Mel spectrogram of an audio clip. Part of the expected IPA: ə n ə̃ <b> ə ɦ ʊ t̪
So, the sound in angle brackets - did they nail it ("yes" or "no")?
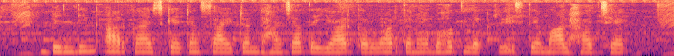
yes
